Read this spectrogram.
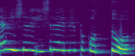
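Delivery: high, panicky retelling of the ostrich scare; retold panic. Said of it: "എനിക്ക് പേടിയായി".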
